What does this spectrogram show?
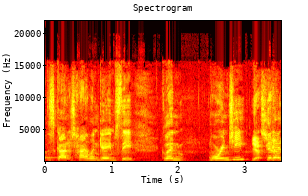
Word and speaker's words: Glenmorangie: We're here to talk about the Scottish Highland Games, the Glenmorangie?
